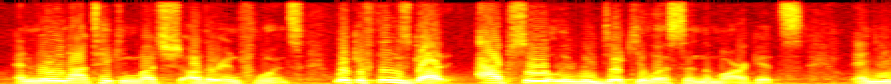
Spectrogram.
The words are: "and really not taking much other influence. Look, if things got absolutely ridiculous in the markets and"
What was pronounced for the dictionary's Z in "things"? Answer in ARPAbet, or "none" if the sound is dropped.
Z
